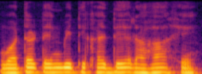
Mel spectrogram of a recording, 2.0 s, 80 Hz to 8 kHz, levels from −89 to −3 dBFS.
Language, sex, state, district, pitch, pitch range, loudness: Hindi, male, Arunachal Pradesh, Papum Pare, 130 Hz, 125-135 Hz, -14 LUFS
